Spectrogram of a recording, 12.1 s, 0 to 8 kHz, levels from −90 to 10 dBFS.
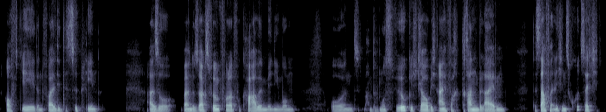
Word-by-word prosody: Auf 95 0 -2
jeden 95 0 0
Fall 85 -1 +1
die 85 +1 -4
Disziplin. 80 -1 -5 0.9
Also 80 0 -2
wenn 85 +2 +2
du 85 - 0
sagst, 90 0 +2
500 105 -5 +3
Vokabel 100 -3 +1
Minimum 100 0 -4 0.7
und 85 0 -8
man 95 - -16
be 90 - -16
muss 105 +1 -7
wirklich, 115 -2 +5
glaube 95 -3 +4
ich, 95 - -10
einfach 95 +1 +1
dranbleiben. 85 +1 +2 0.5
Das - - -8
darf - - +5
halt - - -2
nicht 120 +1 -2
ins 120 -1 -1
Kurzzeich 80 - -4
95 Hz, 135 wpm, -26 LUFS, 85-105 Hz, 0.9 s, wirklich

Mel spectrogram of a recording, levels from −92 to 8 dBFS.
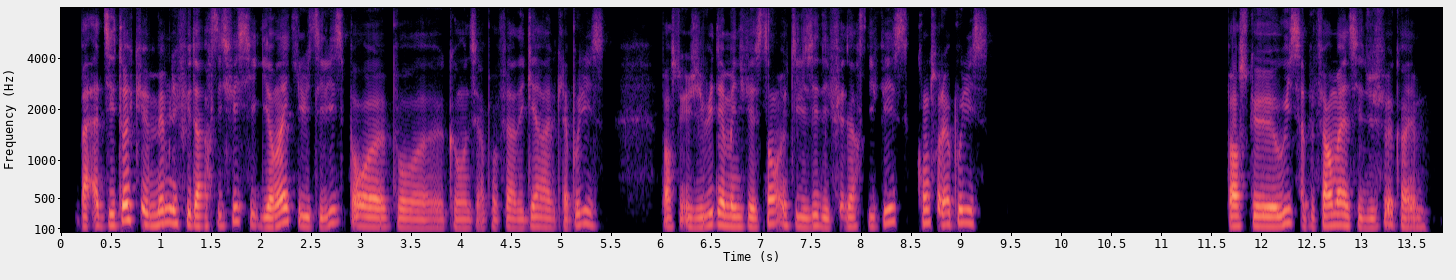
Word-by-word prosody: Bah, 145 - 0
dis-toi 145 +10 +5
que 210 - -1
même 160 +5 +2
les 170 - +4
feux 160 - -2
d'artifice, 140 +7 -1
il 130 -4 -7
y 125 - +6
en 125 - +5
a 185 - +7
qui 185 -7 -8
l'utilisent 130 +8 -3
pour, 130 -1 +2
heu, 120 -1 +4
pour, 115 -2 -2
heu, 110 0 -5
comment 110 -1 -4
dire? 105 -1 -10
Pour 110 0 -10
faire 120 -2 -2
des 110 - -5
guerres 130 +2 -1
avec 115 -2 -5
la - - -3
police. 150 -1 -5 0.5
Parce - - -2
que - - -5
j'ai 120 +1 -2
vu 150 +3 -1
des 150 - +5
manifestants 125 +4 +1
utiliser 135 -1 -3
des 120 -3 -3
feux - - -9
d'artifice 130 +8 -4
contre 175 +1 -1
la 155 - +3
police. 175 +1 -2 2.4
Parce 135 0 +6
que, 130 -1 +5
oui, 160 +7 +3
ça 135 -4 -6
peut 125 - -10
faire 135 +3 +5
mal 145 -1 +4
et - - -1
c'est 125 -2 -5
du 115 0 -5
feu 120 - -3
quand 125 - -4
même. 120 -2 -5
130 Hz, 225 wpm, -24 LUFS, 120-150 Hz, 2.4 s, a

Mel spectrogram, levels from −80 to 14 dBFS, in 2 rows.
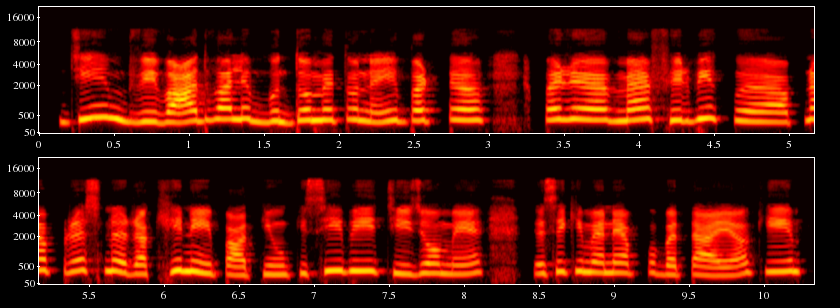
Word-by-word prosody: जी, 380 +9 0
म - - +2
विवाद 300 +2 +5
वाले 375 0 +3
मुद्दों 310 +2 -1
में 350 +1 +2
तो 365 -1 -3
नहीं 320 +1 0
बट, 335 0 +2
पर 355 +1 +2
मैं 345 +4 +3
फिर 345 -3 -2
भी 385 +4 +2
प - - -4 0.3
अपना 340 +6 -2
प्रश्न 350 0 -2
रख 265 -1 +1
ही 360 0 +2
नहीं 320 -5 +3
पाती 240 0 -2
हूँ 255 0 -5
किसी 345 +6 -2
भी 355 0 +1
चीज़ों 290 +1 -2
में। 275 +3 -3 0.3
जैसे 280 +4 -3
कि 340 +2 -4
मैंने 310 -1 +1
आपको 295 +1 -7
बताया 245 +1 0
कि 335 +1 0
330 Hz, 180 wpm, -21 LUFS, 290-355 Hz, 0.3 s, विवाद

